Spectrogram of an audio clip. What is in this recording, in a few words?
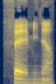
"femina", Latin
